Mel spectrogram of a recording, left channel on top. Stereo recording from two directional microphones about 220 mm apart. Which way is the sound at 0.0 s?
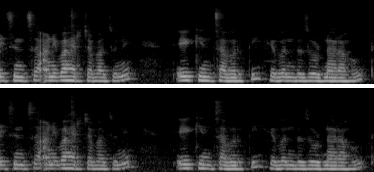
35° left (ahead or behind).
